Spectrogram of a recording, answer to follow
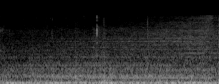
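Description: Steady low machine rumble of construction-site equipment, with a faint steady hum and one small tick about a second in.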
